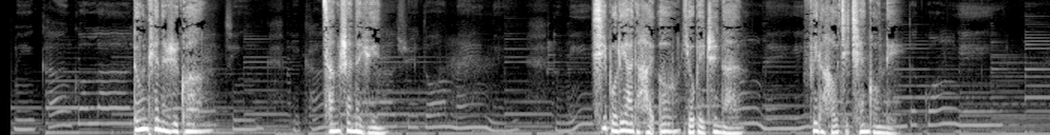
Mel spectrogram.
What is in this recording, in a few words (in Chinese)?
女 走心微电影 内心独白 喃喃磁性; 走心旁白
